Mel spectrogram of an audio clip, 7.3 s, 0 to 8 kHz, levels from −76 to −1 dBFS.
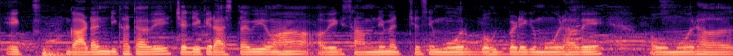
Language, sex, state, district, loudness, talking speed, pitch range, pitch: Chhattisgarhi, male, Chhattisgarh, Kabirdham, -14 LUFS, 195 wpm, 120-130 Hz, 125 Hz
